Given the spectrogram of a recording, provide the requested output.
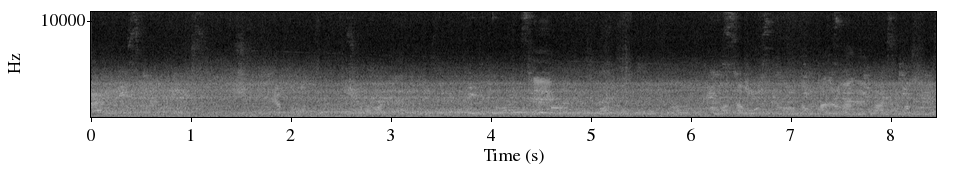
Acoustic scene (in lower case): subway train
